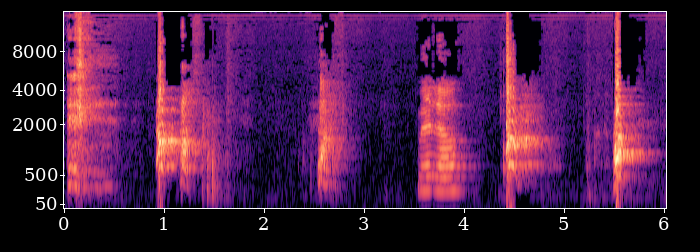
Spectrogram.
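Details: Young Pomeranian, five months old, attacking a carpet in a sudden frenzy, letting out short sharp yaps between a person's puzzled questions.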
